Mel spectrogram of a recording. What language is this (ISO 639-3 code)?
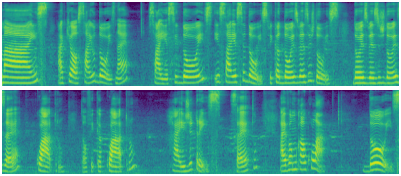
por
